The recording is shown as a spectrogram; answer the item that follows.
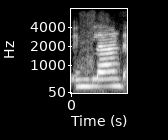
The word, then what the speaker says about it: England: ट्राई नॉट to pronounce the last D, ट्राई नॉट to pronounce the last D. से इंग्लैंड बोल, नहीं तो यही प्रोनाउंसिएशन रहेगा तेरा, इंग्लैंड। तो England.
